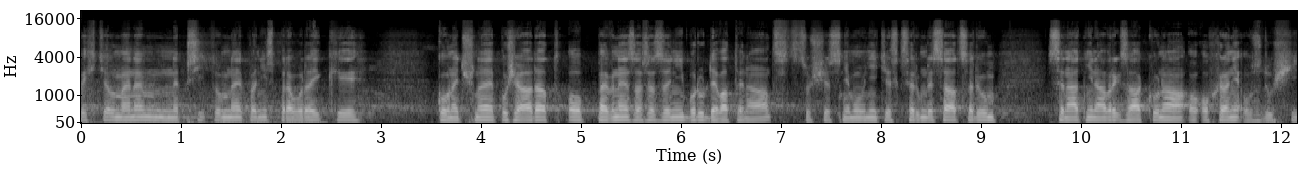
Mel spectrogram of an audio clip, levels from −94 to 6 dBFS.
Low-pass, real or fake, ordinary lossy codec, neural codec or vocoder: 14.4 kHz; real; Opus, 24 kbps; none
